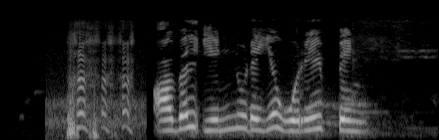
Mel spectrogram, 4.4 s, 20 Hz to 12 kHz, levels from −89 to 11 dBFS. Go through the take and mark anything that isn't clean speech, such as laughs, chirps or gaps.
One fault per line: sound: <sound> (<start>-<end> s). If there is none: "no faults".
sound: laugh (0.7-1.4 s)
